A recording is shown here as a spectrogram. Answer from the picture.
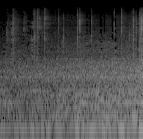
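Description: Faint handling noises: soft rustling and a few small clicks as a paper cup is put aside and foil drink-mix sachets are picked up.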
